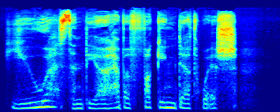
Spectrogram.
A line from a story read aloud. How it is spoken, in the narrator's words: he snarled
